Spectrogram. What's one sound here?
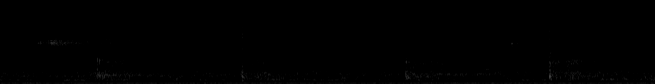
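A tennis ball bounces on a hard court several times.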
